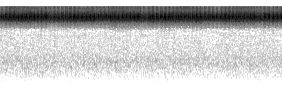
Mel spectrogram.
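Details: Stridulating male crickets fill the recording with a sustained piercing trill, high and uniform, finely pulsed and never pausing, with no other sounds present.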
